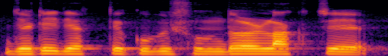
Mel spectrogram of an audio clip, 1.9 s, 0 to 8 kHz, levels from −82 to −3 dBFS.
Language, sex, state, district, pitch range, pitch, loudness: Bengali, male, Assam, Hailakandi, 135-140 Hz, 140 Hz, -18 LUFS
